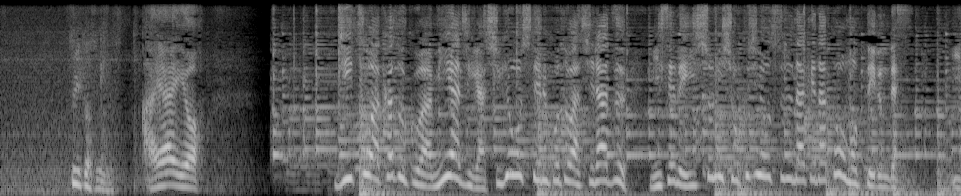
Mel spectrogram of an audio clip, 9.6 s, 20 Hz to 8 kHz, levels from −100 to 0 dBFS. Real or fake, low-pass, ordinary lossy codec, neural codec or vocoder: real; 7.2 kHz; none; none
